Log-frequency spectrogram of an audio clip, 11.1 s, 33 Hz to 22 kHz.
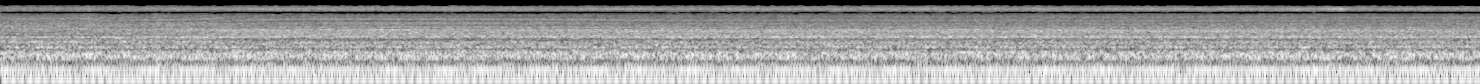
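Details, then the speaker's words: Heron 2.2 air conditioner compressor in a 25+ year old Windsor off-grid caravan, running from lithium batteries through a Victron Multiplus. A big clunk on start-up, then it settles to a smooth, even hum at about 750 W with no rattles. "see that initial initial load that big clunk on so that'll settle in a second let's see what she pulls let it run"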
